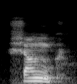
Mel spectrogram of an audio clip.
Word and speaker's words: शंख: फिर ख होता है, तो उसको पढ़ते हैं शंख, यानी श, और उसके बिंदी को क्या कहते हैं, कैसे उच्चारण करते हैं, कैसे प्रोनाउंसिएट करते हैं? अंग, शंख, शंखंग, शंख हो जाता है।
